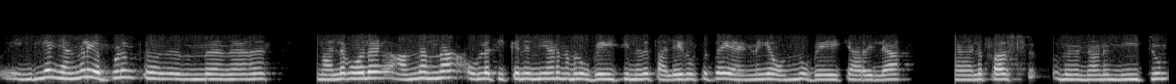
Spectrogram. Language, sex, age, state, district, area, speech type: Malayalam, female, 45-60, Kerala, Palakkad, rural, conversation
